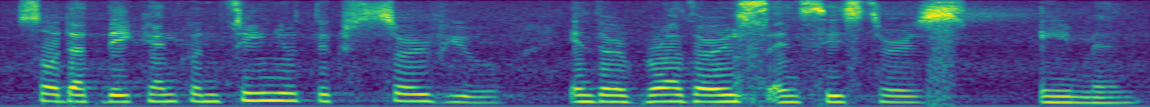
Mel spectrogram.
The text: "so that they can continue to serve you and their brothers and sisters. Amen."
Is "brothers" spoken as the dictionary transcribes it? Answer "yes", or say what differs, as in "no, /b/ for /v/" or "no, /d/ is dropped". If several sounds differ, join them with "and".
no, /s/ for /z/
